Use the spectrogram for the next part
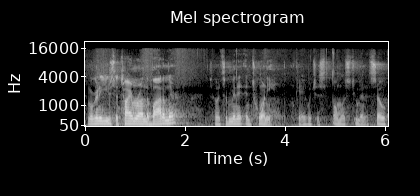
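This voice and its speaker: A man's voice: mid-range voice, fairly even intonation, a little fast, dark tone. A man moderating a live forum in an informal way. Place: public forum in a hall. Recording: noisy echoey hall with long reverb.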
